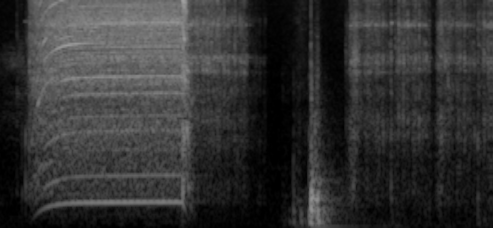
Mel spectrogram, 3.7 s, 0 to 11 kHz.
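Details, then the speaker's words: Milwaukee cordless drill on 1.5 Ah battery, free-running on bench: clean steady high gear whine without rattle or grinding; gears sound precise, normal. "Nice. It just has, Milwaukee has a more of a precise sound. The gears sound better."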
